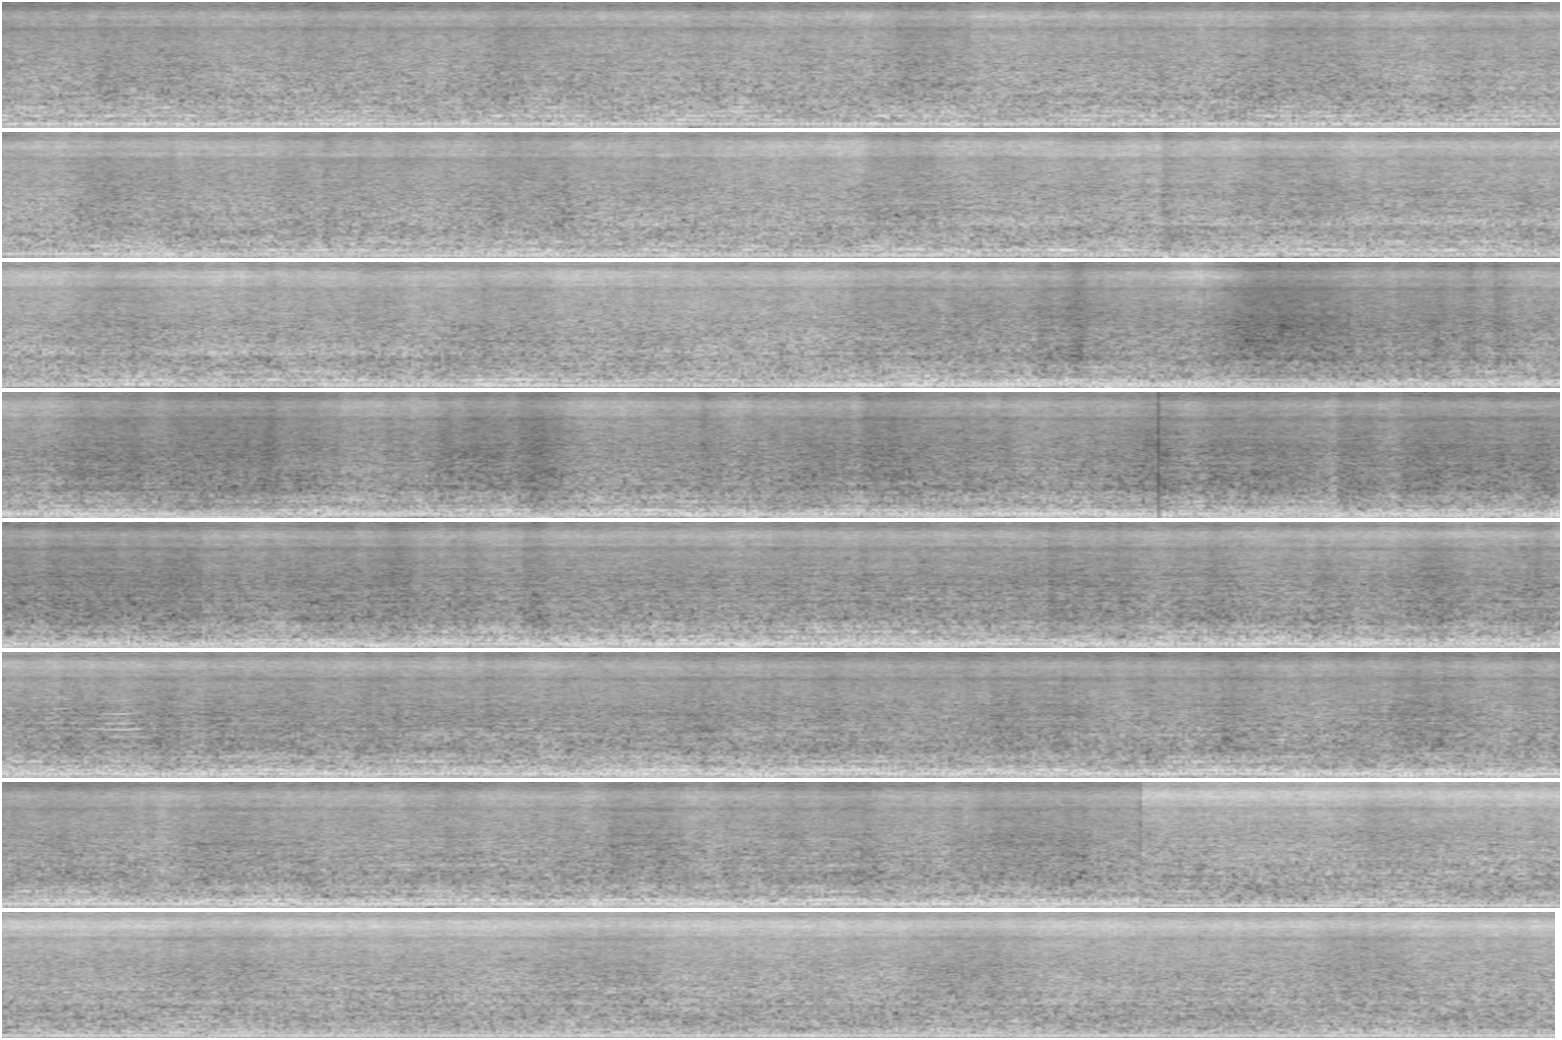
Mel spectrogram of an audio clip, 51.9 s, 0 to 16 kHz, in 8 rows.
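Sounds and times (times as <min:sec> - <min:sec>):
pressure washer motor drone: 0:00.0 - 0:51.9
spray hissing: 0:43.7 - 0:51.9.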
